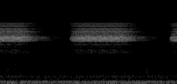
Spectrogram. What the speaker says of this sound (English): I see fire alarm now.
